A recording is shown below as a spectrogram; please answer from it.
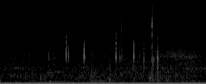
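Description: Faint, quick clicks of keys being tapped on a keyboard, about eight of them within a second or so, over quiet room hiss.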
